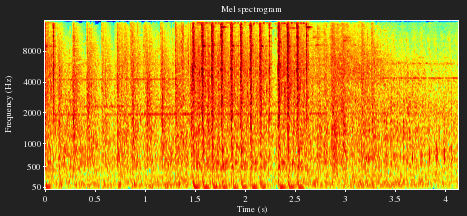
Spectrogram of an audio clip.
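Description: A car explodes with a loud boom.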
